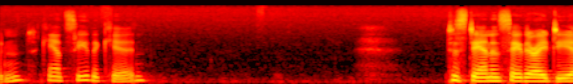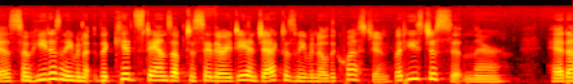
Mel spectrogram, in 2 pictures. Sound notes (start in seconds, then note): none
